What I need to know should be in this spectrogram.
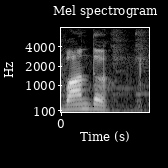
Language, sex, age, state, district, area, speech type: Punjabi, male, 18-30, Punjab, Shaheed Bhagat Singh Nagar, rural, read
